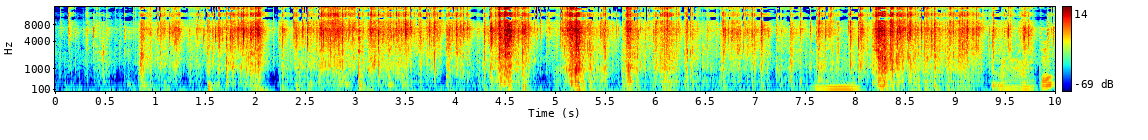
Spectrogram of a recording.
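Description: Thin clear plastic wrapping crinkling in loud, irregular bursts as it is handled, starting about a second in. A short bit of voice near the end.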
